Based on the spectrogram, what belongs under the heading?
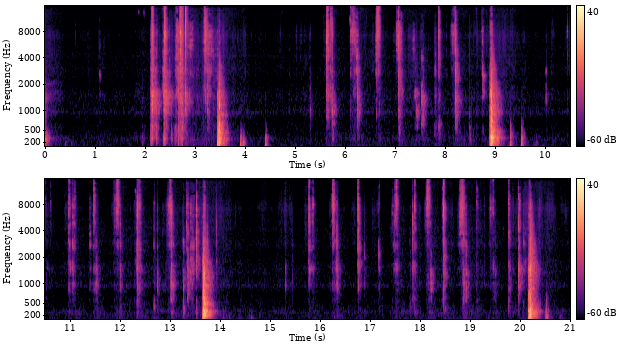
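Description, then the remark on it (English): Tarot cards are shuffled by hand in quick papery bursts and riffles, with four louder slaps at steady intervals as the deck is squared or cut, with no talking. “Keep shuffling.”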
